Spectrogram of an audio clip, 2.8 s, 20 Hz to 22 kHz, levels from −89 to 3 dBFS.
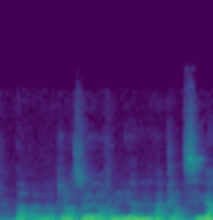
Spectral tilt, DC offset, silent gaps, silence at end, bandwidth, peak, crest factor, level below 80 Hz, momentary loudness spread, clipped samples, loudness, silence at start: -7.5 dB/octave; under 0.1%; none; 0 s; 11.5 kHz; -16 dBFS; 14 dB; -48 dBFS; 9 LU; under 0.1%; -31 LUFS; 0 s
